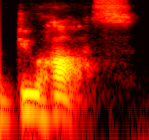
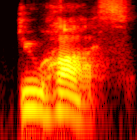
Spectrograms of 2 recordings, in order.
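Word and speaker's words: dùthchas: And I believe it's pronounced something to the essence of Duhas. Duhas, an ancient Gaelic word.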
